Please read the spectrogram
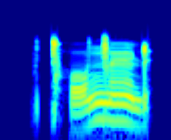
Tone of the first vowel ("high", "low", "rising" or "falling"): rising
